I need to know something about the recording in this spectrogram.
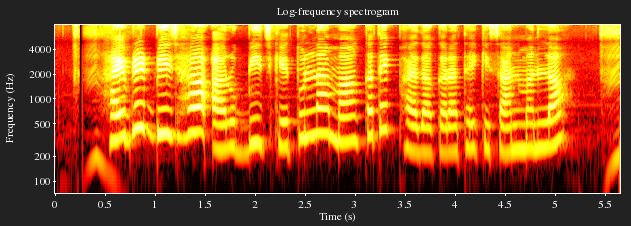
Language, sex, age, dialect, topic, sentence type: Chhattisgarhi, female, 25-30, Central, agriculture, question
